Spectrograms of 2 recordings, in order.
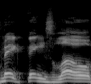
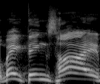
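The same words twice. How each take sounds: First: Showman dropping the voice low; dramatically low. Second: Showman swooping up high; dramatically high. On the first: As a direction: dip down for drama. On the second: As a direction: lift the pitch high for drama. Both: Shown as a demonstration.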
